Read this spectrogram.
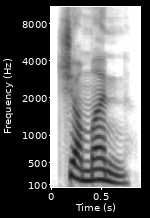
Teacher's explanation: जब हम च बोलते हैं तो हमारी जीभ का जो फ्लैट बीच वाला हिस्सा है वो ऊपर तालू को छूता है। बोल कर देखो सब चमन महसूस करो जीभ एकदम सीधी-सीधी ऊपर जाकर चिपक रही है। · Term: तालव्य वर्ण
